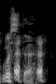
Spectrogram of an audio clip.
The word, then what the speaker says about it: Worcester: No, it's Worcester. – It's Worcester. – It's Worcester over here. – It's like Tucson, you know? It's Worcester.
